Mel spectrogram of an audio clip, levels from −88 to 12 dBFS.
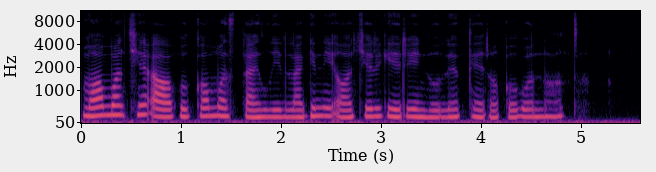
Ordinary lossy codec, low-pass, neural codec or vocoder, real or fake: none; none; autoencoder, 22.05 kHz, a latent of 192 numbers a frame, VITS, trained on many speakers; fake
